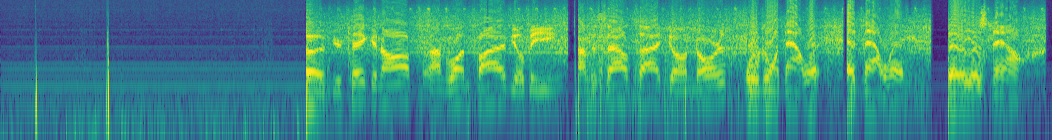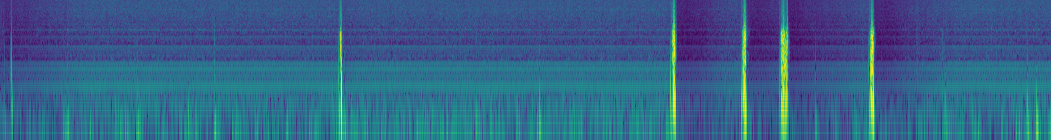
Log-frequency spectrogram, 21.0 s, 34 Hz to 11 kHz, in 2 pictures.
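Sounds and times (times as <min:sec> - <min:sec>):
steady electrical hum: 0:00.0 - 0:21.0.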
